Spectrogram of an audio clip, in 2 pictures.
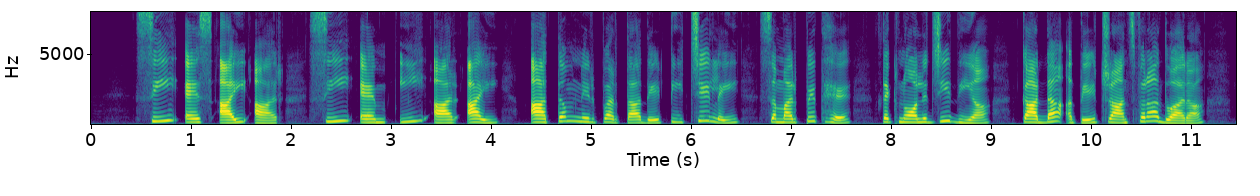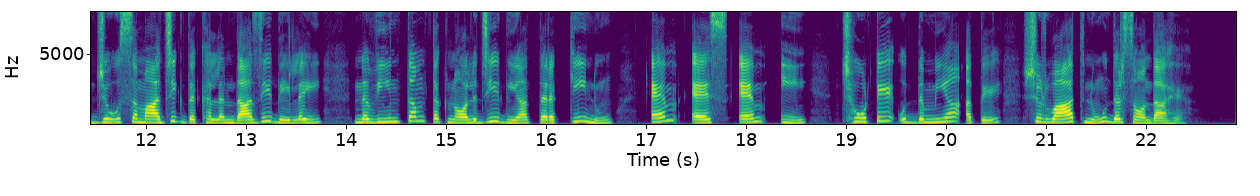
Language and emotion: Punjabi, neutral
